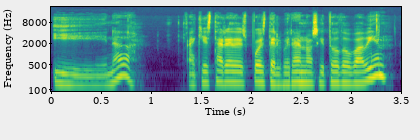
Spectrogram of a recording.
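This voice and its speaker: A woman's voice: sits low, lively intonation, moderate pace, dark tone, smooth, no echo, studio quality. A woman hosting a podcast, commenting conversationally and reflectively, often adding little tag questions. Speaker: podcast host and reviewer.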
